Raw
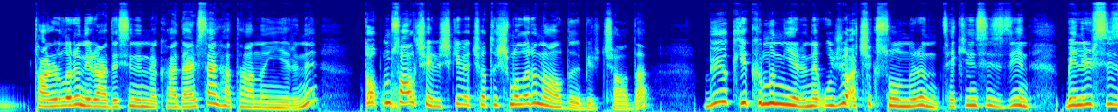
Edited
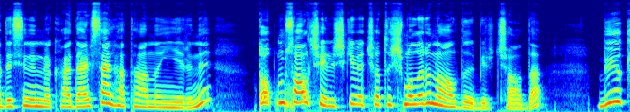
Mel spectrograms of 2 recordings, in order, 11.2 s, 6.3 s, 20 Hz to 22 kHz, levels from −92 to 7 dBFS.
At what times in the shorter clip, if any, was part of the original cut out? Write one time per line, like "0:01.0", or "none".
none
